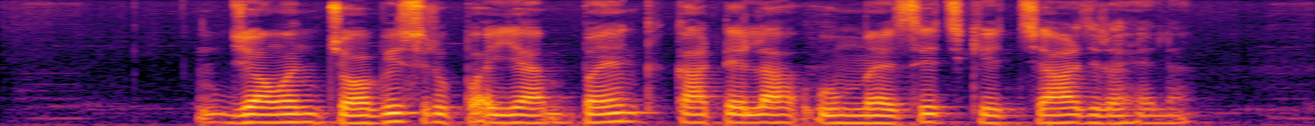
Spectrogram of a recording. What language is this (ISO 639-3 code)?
bho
